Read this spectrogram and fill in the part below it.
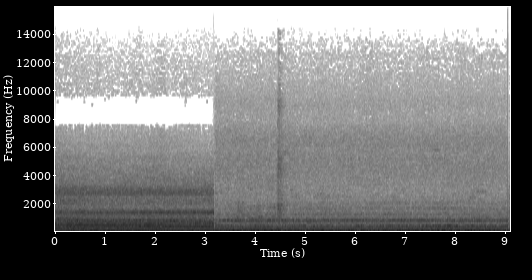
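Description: A metro train carrying passengers during a ride, giving a steady, loud low rumble with rail noise that shifts in tone about a third of the way through and continues without a break.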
